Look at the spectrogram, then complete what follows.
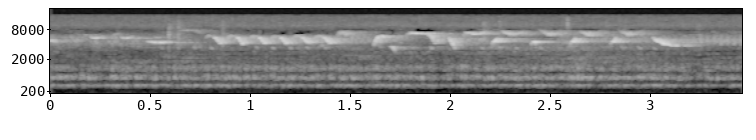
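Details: Two male dunnocks singing territorial song: a quick, high, jingling warble of rapid squeaky notes lasting about two and a half seconds, over a steady low background hum.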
